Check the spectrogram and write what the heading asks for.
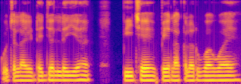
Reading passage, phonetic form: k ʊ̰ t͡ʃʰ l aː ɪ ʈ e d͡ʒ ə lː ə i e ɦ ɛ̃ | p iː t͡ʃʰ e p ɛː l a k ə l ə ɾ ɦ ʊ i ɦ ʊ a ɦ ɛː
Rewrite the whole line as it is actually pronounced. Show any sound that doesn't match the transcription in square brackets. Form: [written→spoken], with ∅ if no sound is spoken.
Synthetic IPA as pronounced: k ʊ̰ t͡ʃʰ l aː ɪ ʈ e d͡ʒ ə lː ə i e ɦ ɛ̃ | p iː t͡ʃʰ e p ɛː l a k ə l ə ɾ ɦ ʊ [i→a] ɦ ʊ a ɦ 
